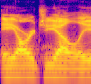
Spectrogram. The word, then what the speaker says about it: Argle: A-R-G-L-E. It's nice and short. That's better than Argle-Fump, because people can't spell it. But people can spell Argle. It's like gargle without the first G.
